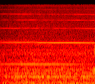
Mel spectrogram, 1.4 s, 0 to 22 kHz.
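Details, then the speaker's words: Royal Enfield Guerrilla 450 that runs very rough and has lost its TFT display, warranty work pending: short, quiet, steady high hum at key-on that stops after about 1.5 seconds. Fuel pump primes normally. "Yeah, you turn it on, you hear it all prime up the fuel pump. Yeah, there you go, primed up the fuel pump."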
